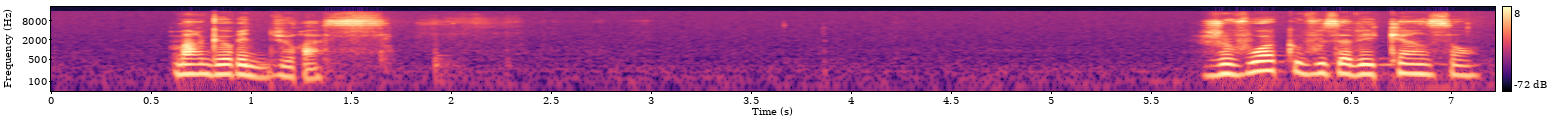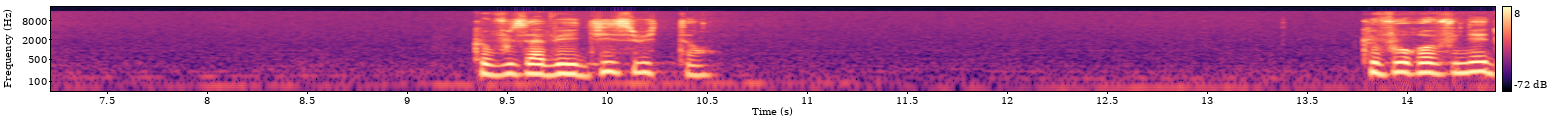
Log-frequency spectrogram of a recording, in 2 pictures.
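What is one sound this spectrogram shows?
A woman reads aloud slowly and calmly into a close microphone, with long pauses.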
